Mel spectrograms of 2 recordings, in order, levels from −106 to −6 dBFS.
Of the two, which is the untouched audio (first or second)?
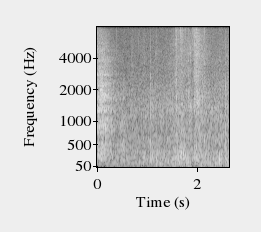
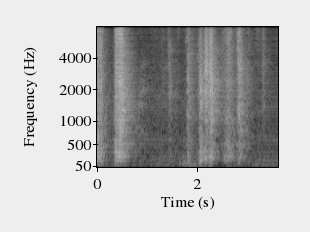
first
